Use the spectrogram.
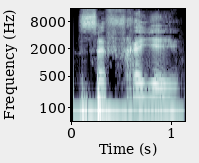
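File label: "s effrayer", French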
